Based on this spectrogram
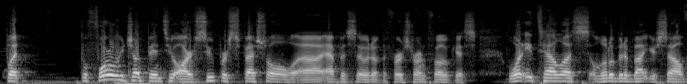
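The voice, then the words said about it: Sick-sounding voice. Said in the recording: “I ran into a little illness. You can probably hear it in my voice, actually, even now as we speak.”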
